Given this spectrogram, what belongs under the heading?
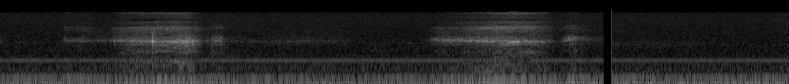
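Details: Sleep snoring recorded with the SnoreLab smartphone app: two slow, rumbling inhaled snores a few seconds apart over a steady low background hum.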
